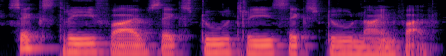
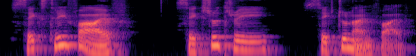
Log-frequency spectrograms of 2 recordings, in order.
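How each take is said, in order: First: The digits run together without grouping pauses. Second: Small pauses separate the digits into groups.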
